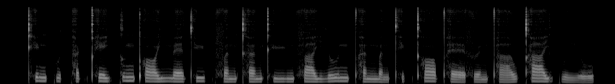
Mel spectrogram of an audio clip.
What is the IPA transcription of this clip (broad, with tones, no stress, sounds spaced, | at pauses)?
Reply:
kʰ ɪ˧ ŋ kʷ ɐ˨ t̚ h ɐ˨ k̚ pʰ e˧ j k ʊ˥ ŋ pʰ ɔː˨˧ j m ɛː˨ t̪ʰ yː˧ p̚ f ɐ˨ n kʰ ɐ˨˧ n kʰ yː˨ ŋ f aː˧ j l uː˥ n pʰ ɐ˧ n m ɐ˨˩ n t̪ʰ ɪ˨ k̚ t̪ʰ ɔː˥ pʰ ɛː˨˩ f ɵ˨ n pʰ aː˨˥ w kʰ aː˥ j kʷ iː˨˩ w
